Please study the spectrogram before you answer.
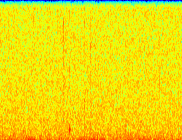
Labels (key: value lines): label: ambient
recorder: HydroMoth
